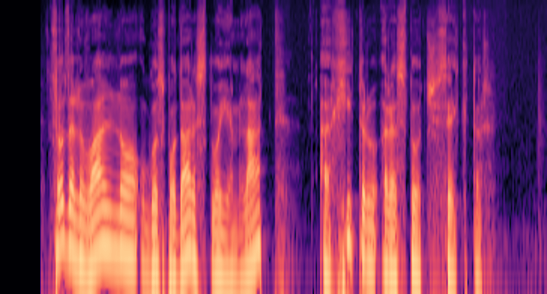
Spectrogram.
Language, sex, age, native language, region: Slovenian, male, 60+, Slovenian, Drava region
